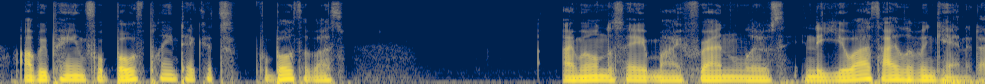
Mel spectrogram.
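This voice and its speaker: A soft-spoken man's voice, fairly low in pitch, dark and mellow in tone, with monotone, flat intonation, a moderate pace and long, frequent pauses, in a very clean recording with a silent background and a dry, close sound with no echo. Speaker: ASMR streamer. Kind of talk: live stream chat. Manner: quiet, soft-spoken; flat, emotionless.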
